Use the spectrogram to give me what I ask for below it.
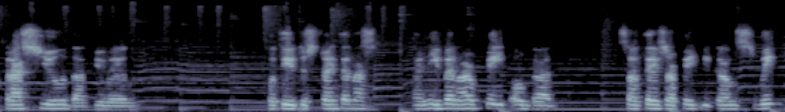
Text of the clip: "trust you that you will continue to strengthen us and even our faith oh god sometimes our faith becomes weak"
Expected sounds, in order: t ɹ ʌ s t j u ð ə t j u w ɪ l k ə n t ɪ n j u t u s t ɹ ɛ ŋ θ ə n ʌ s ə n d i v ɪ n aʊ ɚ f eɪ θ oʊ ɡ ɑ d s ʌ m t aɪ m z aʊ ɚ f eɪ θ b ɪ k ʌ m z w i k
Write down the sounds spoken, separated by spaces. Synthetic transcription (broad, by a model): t ɹ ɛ s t j u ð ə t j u w ɪ l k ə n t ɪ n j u t u s t ɹ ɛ ŋ t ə n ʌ s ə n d i v ɪ n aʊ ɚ f eɪ t oʊ ɡ ɑ d s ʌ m t aɪ m s aʊ ɚ f eɪ t b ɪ k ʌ m s w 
